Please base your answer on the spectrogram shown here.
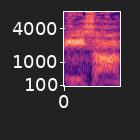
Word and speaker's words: Esau: It's pronounced Esau, you whole ass cracker.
